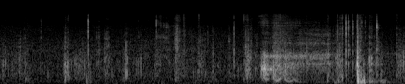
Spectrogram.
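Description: Footsteps and handheld-camera handling: scattered clicks and scuffs, a rustling patch a little before three seconds in, and one louder knock about three and a half seconds in.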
